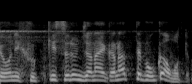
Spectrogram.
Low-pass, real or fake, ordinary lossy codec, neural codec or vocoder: none; real; none; none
